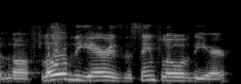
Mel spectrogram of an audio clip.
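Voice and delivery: ordinary talk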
